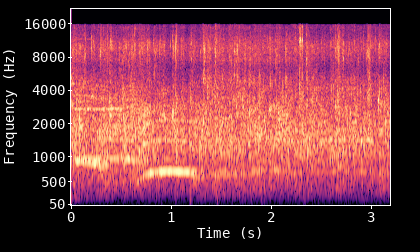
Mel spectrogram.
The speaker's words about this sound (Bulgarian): О, ако ръкопляскаш, ръкопляскай, като че наистина го вярваш.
